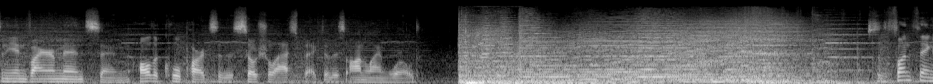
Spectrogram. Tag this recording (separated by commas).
Music, Speech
